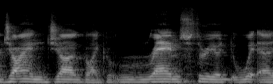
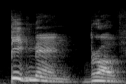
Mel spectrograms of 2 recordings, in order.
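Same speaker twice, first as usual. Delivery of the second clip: loud mock British lad, pitched up; British accent; 3 semitones higher, 6 dB louder, slower than usual. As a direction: call out in a hammed-up British accent. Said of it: "now I just do it like how they actually say it".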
